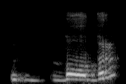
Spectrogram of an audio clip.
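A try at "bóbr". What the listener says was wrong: Бубр, то у, бубр.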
